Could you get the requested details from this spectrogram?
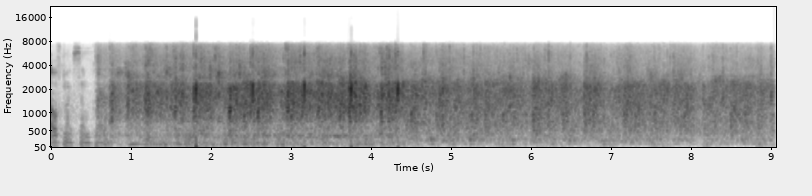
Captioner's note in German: Starker Beifall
